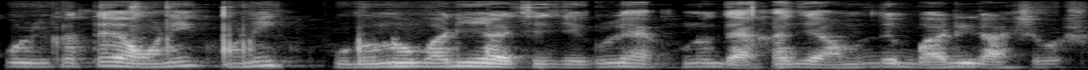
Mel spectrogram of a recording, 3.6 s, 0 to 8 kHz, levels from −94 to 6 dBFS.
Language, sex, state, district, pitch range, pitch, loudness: Bengali, male, West Bengal, Kolkata, 135-165 Hz, 155 Hz, -20 LUFS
